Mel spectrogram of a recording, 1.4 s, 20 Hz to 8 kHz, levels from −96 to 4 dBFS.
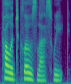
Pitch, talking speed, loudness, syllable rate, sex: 190 Hz, 170 wpm, -19 LUFS, 5.0 syllables/s, female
